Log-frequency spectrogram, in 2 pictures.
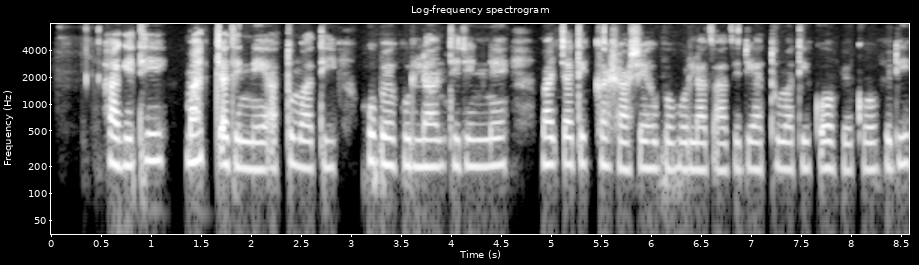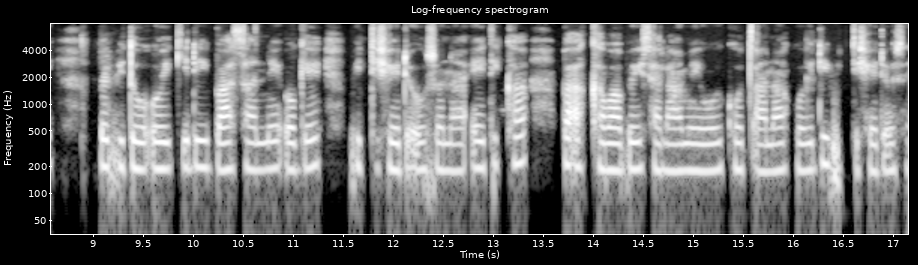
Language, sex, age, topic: Gamo, female, 18-24, government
